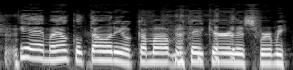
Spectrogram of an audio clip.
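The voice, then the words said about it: Put-on Chicago accent. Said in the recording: “That's my Chicago accent.”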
